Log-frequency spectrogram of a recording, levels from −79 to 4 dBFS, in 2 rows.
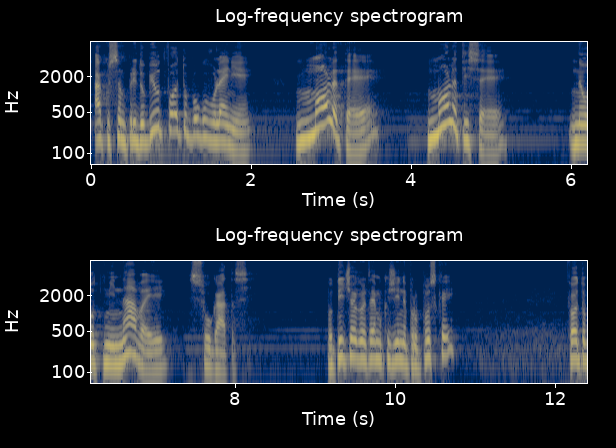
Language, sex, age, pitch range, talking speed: Bulgarian, male, 30-49, 135-215 Hz, 105 wpm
